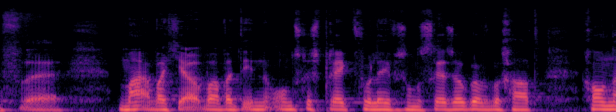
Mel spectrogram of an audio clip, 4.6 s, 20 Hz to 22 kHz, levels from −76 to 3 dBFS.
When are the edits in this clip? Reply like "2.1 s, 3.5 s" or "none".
none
